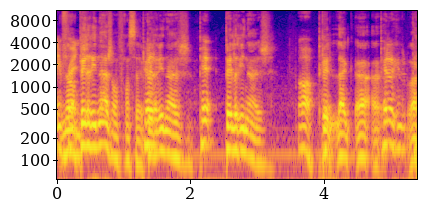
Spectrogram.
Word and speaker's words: pèlerinage: Pèlerinage en français. Pèlerinage. Pèlerinage. Oh, pèlerinage. Oh, pèlerinage. Oh my goodness me, I'm going to have to practice that. You've been here for a while, it'll come eventually. Pèlerinage.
